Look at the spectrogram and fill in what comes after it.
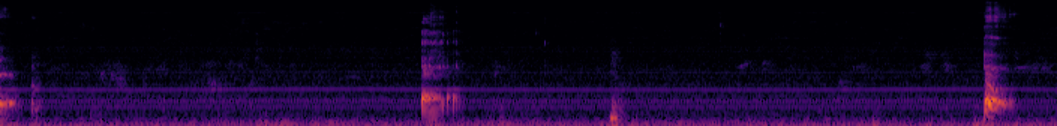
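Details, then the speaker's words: Girl burping after drinking a whole cup of Coke for a burping challenge: three loud belches over about seven seconds against a steady background hum. "The challenge is you gotta drink a whole cup full of Coke and do your burp. That's what I'm doing. Ooh! That one didn't sound pretty."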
